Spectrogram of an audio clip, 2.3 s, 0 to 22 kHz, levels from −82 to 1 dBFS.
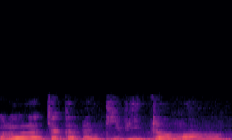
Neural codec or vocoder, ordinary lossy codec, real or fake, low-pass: none; Opus, 24 kbps; real; 7.2 kHz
